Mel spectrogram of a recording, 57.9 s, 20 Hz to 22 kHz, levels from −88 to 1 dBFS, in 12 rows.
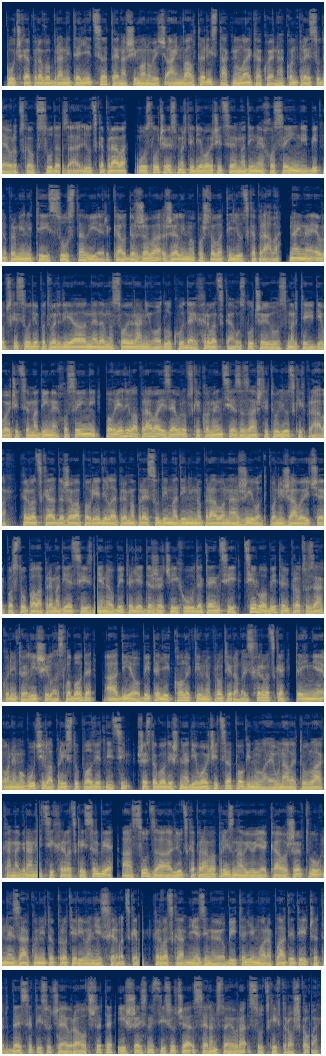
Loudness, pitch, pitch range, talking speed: -20 LUFS, 90 Hz, 80-95 Hz, 145 wpm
